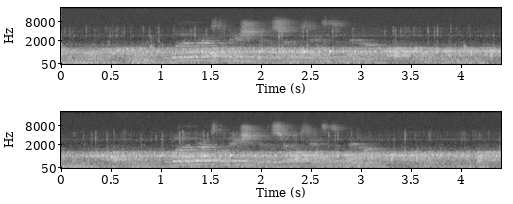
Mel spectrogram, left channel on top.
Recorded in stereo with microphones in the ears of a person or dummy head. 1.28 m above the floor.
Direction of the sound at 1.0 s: 20° right (ahead or behind).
